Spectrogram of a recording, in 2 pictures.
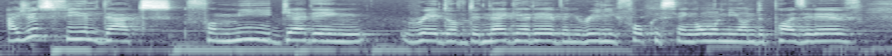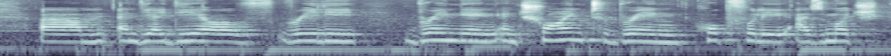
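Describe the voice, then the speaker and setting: A woman in her twenties with a French accent, a shop owner answering interview questions in a reflective way, often pausing and restarting. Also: on the high side, level tone, warm tone, slight background noise. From France. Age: 20s. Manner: reflective, hesitant with fillers and restarts. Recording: echoey room.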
